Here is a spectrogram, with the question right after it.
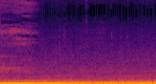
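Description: An Alfa Romeo Tonale driving to the finish line at the Goodwood Festival of Speed, heard from inside as a loud, steady engine drone with a constant low hum and no voices.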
